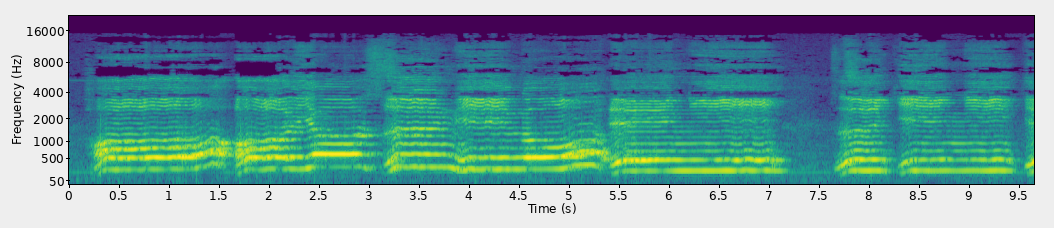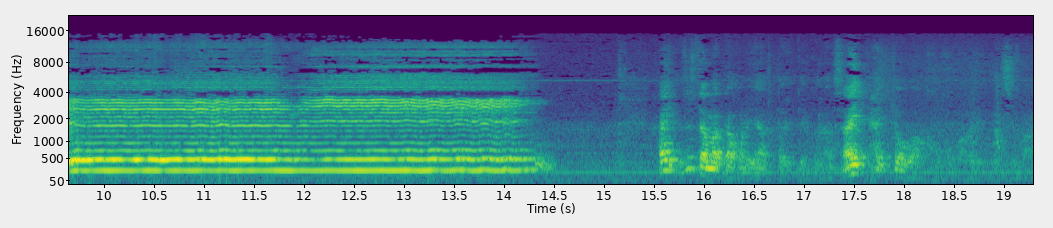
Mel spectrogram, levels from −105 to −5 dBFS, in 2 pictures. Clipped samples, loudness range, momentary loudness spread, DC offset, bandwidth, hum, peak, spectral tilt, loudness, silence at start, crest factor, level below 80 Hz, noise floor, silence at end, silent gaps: under 0.1%; 14 LU; 14 LU; under 0.1%; 12.5 kHz; none; 0 dBFS; -4 dB/octave; -13 LUFS; 0.2 s; 14 dB; -60 dBFS; -48 dBFS; 1.15 s; none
